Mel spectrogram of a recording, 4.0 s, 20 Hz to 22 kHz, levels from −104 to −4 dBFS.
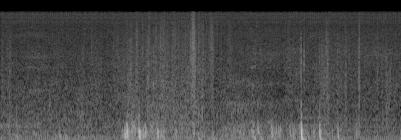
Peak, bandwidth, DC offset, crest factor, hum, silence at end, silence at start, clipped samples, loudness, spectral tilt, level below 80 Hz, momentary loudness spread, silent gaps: -20 dBFS; 16 kHz; under 0.1%; 26 dB; none; 0 s; 0 s; under 0.1%; -46 LUFS; -5 dB/octave; -56 dBFS; 12 LU; none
